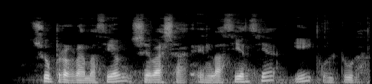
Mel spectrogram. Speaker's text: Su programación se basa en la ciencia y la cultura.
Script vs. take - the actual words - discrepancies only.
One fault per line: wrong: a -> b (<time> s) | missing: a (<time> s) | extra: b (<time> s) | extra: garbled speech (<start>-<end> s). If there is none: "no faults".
missing: la (3.1 s)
